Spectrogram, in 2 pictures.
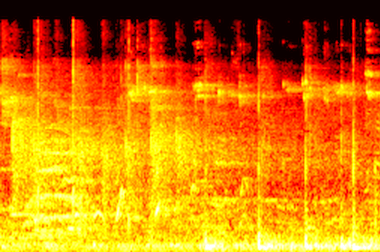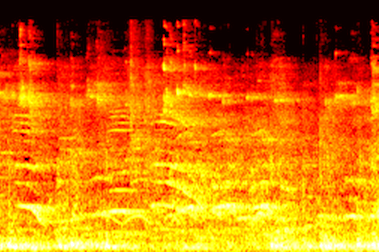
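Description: Players' footsteps pound across the court.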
